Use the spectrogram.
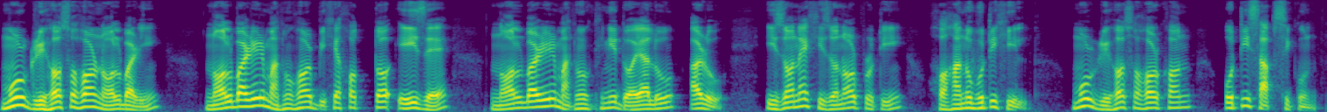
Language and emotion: Assamese, neutral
